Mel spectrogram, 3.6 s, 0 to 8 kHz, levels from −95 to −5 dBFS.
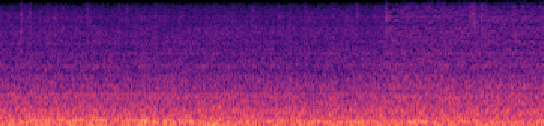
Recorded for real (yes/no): yes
